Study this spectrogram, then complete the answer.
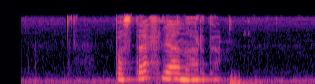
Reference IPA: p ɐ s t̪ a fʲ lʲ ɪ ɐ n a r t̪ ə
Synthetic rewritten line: p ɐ s t̪ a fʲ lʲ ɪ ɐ n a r d̪ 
